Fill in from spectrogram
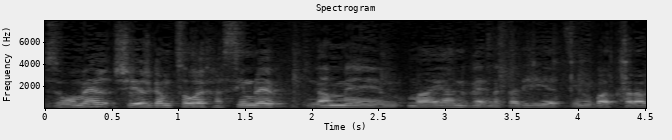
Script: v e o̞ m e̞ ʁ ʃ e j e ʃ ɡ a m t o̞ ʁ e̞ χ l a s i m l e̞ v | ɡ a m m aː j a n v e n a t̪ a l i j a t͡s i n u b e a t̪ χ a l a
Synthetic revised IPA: z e o̞ m e̞ ʁ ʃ e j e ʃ ɡ a m t͡s o̞ ʁ e̞ χ l a s i m l e̞ v | ɡ a m m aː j a n v e n a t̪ a l i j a t͡s i n u b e a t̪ χ a l a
